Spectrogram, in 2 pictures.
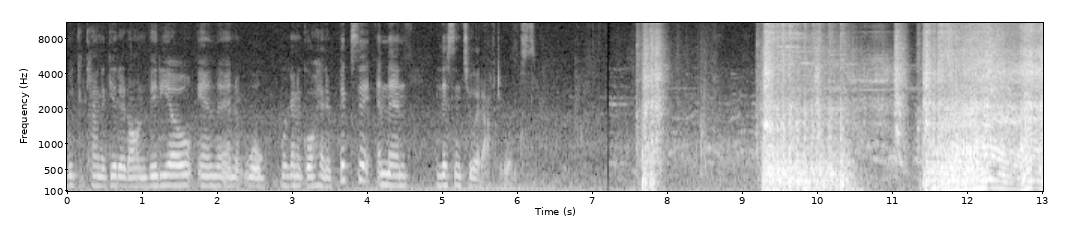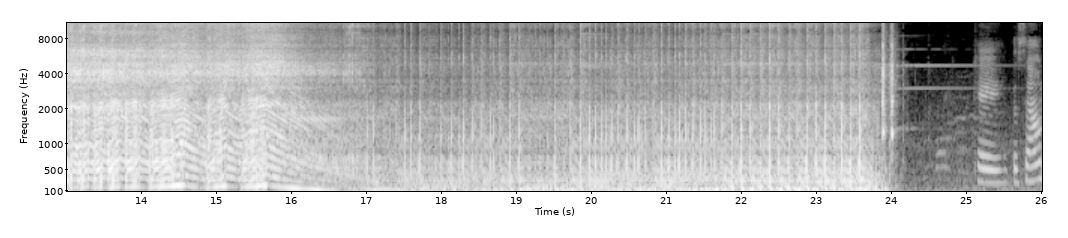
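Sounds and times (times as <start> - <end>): chainsaw revving and idling: 7.6 - 8.0, 9.2 - 24.1
chainsaw squealing: 7.6 - 8.1, 9.2 - 24.2.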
